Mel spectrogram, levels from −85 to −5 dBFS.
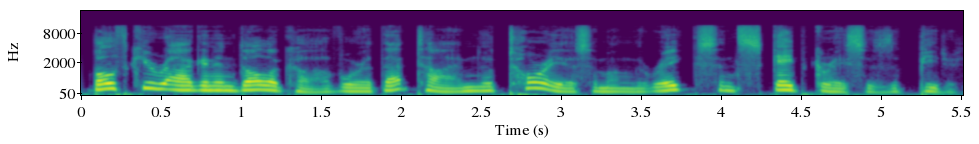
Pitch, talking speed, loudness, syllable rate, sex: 150 Hz, 175 wpm, -20 LUFS, 5.7 syllables/s, male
